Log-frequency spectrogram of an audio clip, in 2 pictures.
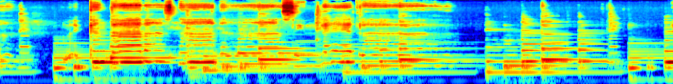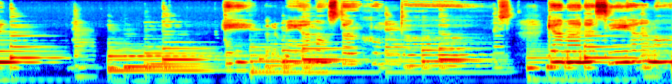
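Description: Acoustic guitar played in picked and strummed chords, ringing out phrase by phrase, with a brief pause about a second in and another about eleven seconds in.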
